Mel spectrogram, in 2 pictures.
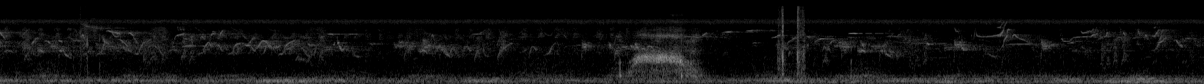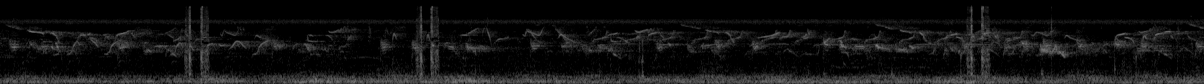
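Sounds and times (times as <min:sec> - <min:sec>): birds chirping: 0:00.0 - 0:24.0
sharp clicks: 0:07.7 - 0:08.2, 0:13.8 - 0:14.2, 0:16.2 - 0:16.5, 0:21.6 - 0:22.6.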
